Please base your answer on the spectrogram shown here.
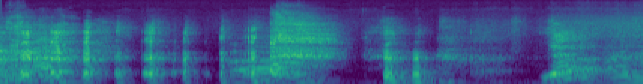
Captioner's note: everyone laughing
